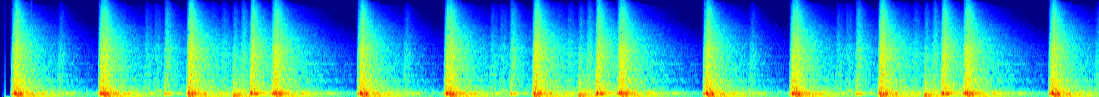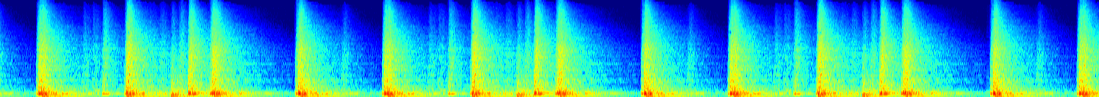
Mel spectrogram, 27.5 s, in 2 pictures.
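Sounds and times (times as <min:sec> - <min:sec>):
marching drum: 0:00.0 - 0:27.4.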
